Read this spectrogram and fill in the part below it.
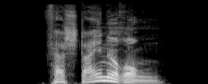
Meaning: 1. petrification 2. petrifaction
- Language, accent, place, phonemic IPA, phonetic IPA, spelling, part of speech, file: German, Germany, Berlin, /fɛʁˈʃtaɪ̯nəʁʊŋ/, [fɛɐ̯ˈʃtaɪ̯nɐʁʊŋ], Versteinerung, noun, De-Versteinerung.ogg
